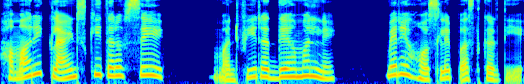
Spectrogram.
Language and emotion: Urdu, sad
